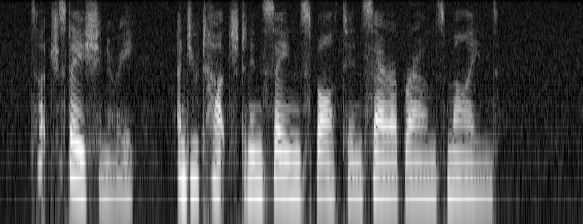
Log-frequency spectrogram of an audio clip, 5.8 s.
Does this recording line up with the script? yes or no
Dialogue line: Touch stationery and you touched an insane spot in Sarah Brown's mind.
yes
